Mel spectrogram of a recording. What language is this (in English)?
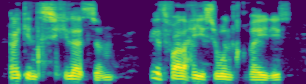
Kabyle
